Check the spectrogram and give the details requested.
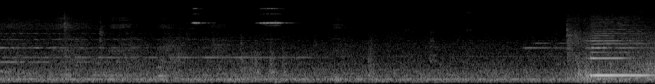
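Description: Running noise inside a JR Kyushu 303 series electric train's motor car: a steady rumble of wheels on rail under an even whine from the traction equipment, with a few faint high squeaks. Near the end a loud, steady tone with overtones sets in suddenly.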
